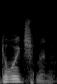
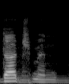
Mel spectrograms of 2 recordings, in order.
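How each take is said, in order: First: The first syllable sounds like 'doytch'. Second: The first syllable sounds like 'dutch'. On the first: The speaker calls it right. "so actually German is Deutsch, so it's" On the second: The speaker calls it wrong.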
